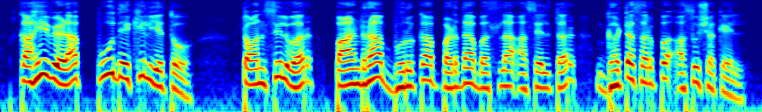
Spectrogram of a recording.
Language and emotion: Marathi, neutral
